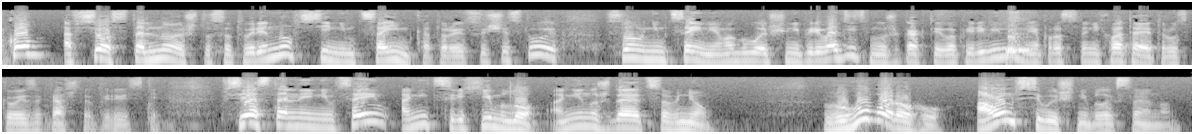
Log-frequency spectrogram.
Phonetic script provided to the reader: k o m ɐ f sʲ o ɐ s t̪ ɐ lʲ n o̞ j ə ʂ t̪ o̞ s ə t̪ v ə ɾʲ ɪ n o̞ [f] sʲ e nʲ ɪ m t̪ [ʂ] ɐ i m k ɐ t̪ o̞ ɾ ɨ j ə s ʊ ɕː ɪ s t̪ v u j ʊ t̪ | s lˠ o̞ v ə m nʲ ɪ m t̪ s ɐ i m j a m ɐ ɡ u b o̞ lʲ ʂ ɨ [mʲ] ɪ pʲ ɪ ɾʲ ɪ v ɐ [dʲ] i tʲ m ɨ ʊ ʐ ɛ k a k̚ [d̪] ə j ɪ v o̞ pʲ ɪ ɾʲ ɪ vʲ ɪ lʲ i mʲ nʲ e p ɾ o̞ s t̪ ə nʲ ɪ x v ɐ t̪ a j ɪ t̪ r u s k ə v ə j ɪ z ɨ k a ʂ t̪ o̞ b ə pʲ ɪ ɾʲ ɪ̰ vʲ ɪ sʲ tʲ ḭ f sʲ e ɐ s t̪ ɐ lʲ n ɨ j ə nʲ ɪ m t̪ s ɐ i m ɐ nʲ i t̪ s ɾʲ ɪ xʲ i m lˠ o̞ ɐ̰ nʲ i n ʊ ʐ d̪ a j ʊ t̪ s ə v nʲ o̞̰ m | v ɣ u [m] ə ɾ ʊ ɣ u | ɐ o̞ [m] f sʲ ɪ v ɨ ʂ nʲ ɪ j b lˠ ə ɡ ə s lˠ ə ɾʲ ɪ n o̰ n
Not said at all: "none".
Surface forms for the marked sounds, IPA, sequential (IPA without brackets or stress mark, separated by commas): f, s, nʲ, dʲ, t̪, b, n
